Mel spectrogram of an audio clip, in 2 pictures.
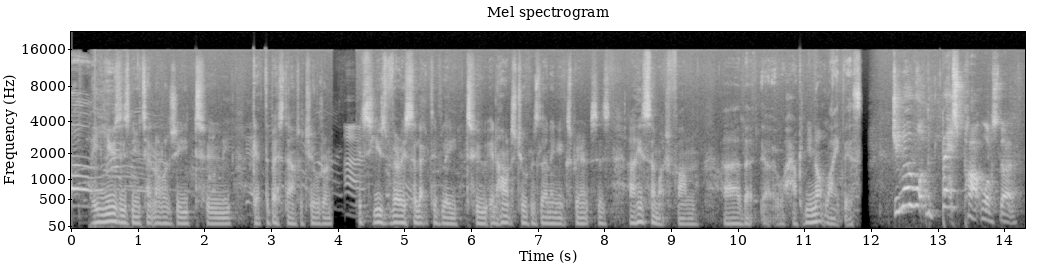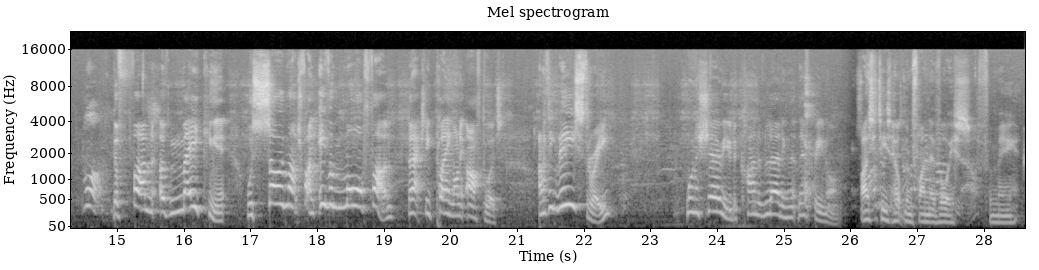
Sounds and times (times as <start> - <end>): Conversation: 0.0 - 28.6.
